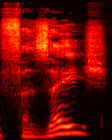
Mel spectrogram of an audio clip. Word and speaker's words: fazeis: Fazemos and fazeis have three syllables, and unless there is a graphical accent, the stress naturally falls on the penultimate syllable, the one before last. Thus, we stress z, fazemos, fazeis.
